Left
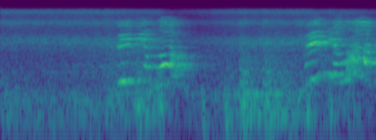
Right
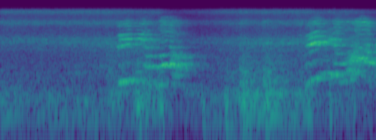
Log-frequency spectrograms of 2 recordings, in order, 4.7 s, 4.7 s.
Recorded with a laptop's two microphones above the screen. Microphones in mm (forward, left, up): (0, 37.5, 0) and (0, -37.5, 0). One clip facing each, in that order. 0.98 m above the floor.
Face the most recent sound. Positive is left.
turn(degrees=40)  # may be behind; listen again after turning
